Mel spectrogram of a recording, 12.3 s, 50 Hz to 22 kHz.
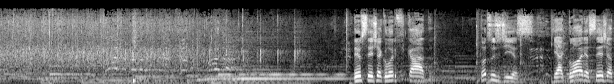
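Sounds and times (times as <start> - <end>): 
audience applauding: 0.0 - 7.1
sustained music: 0.0 - 12.2
speech: 1.0 - 1.5, 7.1 - 8.8, 9.6 - 12.2.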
